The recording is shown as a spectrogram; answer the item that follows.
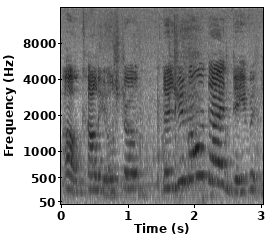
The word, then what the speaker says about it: Cagliostro: It's spelled Cagliostro, but it's pronounced Cagliostro. Oh, Cagliostro.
